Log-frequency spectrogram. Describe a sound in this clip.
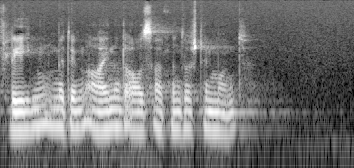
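A man speaks calmly and briefly nearby.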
